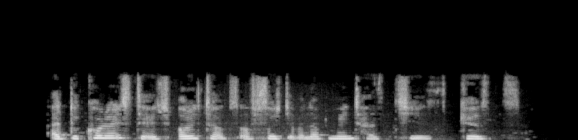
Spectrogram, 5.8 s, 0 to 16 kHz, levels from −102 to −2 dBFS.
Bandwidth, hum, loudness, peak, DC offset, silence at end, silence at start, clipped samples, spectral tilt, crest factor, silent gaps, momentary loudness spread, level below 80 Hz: 7.8 kHz; none; -21 LUFS; -4 dBFS; under 0.1%; 0.6 s; 0.5 s; under 0.1%; -4.5 dB/octave; 18 dB; none; 10 LU; -68 dBFS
